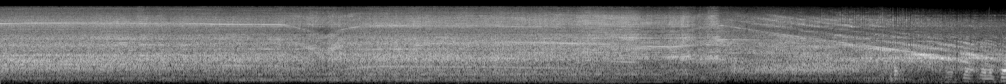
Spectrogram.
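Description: Corded circular saw (Skilsaw) cutting into a treated timber, its high motor whine dipping under load about three seconds in. About seven seconds in the whine starts falling steadily as the blade winds down.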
